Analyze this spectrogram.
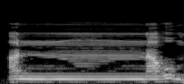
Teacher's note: ওয়ালাউ আন্নাহুম, আন্নাহুম হামজাকে রাইট দিয়ে নুন মুসাদ্দাত এখানে ডাবল করে পড়বো আমরা গুন্না সহকারে, ওয়াজিব গুন্না। আন্নাহুম, নুনে টান হবে না, শুধু গুন্না হবে। মিম সাকিন এখানে আমরা জাহার করে পড়বো আন্নাহুম।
